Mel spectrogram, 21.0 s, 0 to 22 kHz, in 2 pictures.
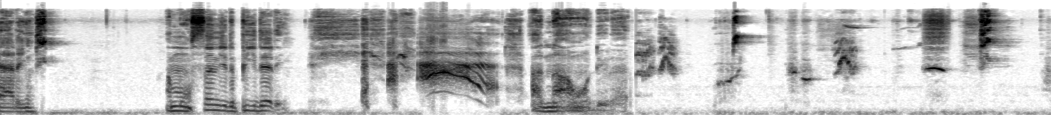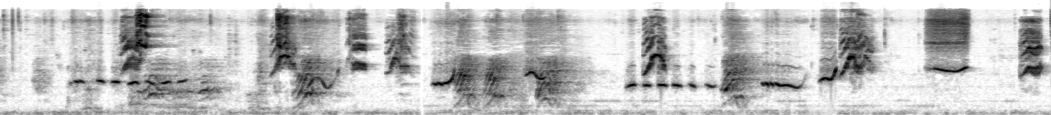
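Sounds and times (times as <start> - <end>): lovebirds chirping and squawking: 0.0 - 1.0, 6.1 - 16.4, 18.9 - 19.4, 20.5 - 21.0.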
